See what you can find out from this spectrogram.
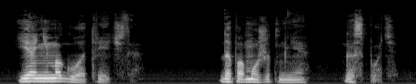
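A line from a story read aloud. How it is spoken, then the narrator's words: Calm reply. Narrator (Russian): реформатор спокойно ответил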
